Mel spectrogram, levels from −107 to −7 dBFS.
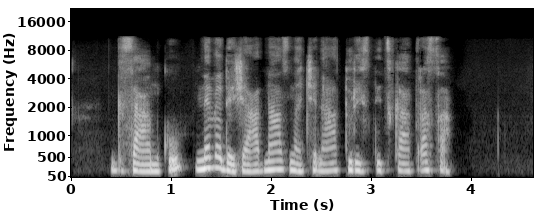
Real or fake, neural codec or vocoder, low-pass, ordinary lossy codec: fake; autoencoder, 48 kHz, 128 numbers a frame, DAC-VAE, trained on Japanese speech; 10.8 kHz; AAC, 64 kbps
